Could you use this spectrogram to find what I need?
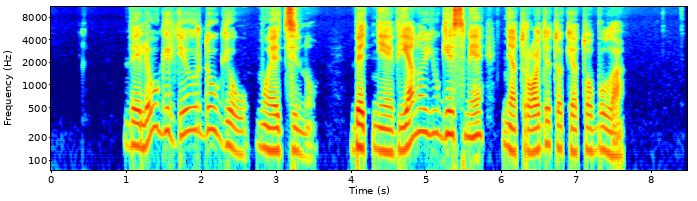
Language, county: Lithuanian, Vilnius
